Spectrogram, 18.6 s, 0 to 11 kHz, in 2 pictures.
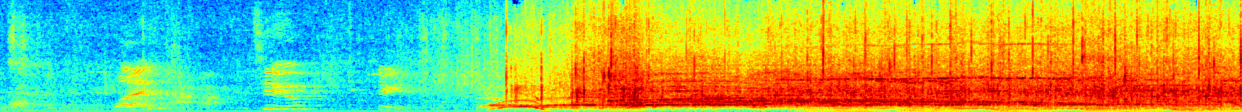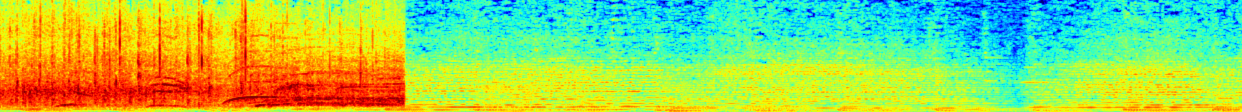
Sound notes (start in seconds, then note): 3.6 applause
